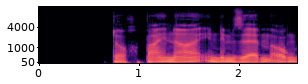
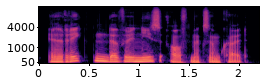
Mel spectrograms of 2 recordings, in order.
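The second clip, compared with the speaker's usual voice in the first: ordinary delivery, nothing marked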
